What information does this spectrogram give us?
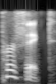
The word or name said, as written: perfect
